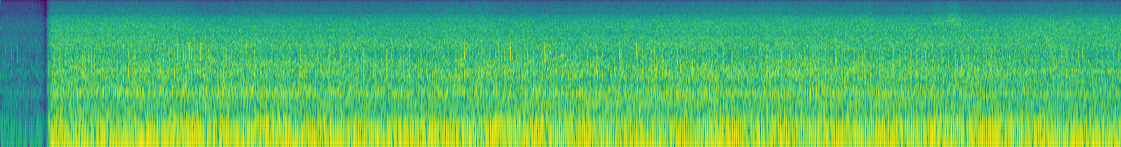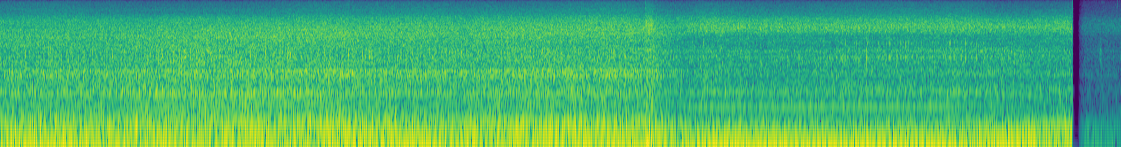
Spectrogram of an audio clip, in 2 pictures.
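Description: Cockpit drone of a light training aircraft's engine in the landing pattern on a first solo flight, loud and steady throughout, then shifting to a lower, reduced tone late on before cutting off.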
